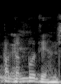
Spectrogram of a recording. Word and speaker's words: Patapoutian: Patapoutian, eh, lo he dicho mal, bien. Patapoutian, sí. sí.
